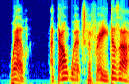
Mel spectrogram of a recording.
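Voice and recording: This man puts on a character voice, fairly high-pitched with lively intonation and a fairly slow pace. Vocal fry and a slightly husky edge run through it.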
